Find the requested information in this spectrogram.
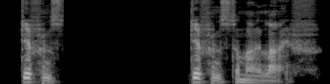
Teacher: there is a step up in pitch and after that there is a downward pitch movement from difference to the end of the sentence which seems like a fall indeed the first syllable of difference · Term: nucleus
